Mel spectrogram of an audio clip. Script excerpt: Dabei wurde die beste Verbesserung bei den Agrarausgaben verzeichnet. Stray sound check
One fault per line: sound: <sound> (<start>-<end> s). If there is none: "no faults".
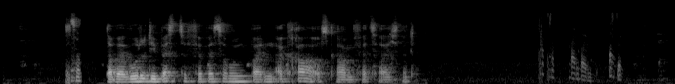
sound: laugh (0.7-0.8 s)
sound: chirp (5.4-6.2 s)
